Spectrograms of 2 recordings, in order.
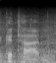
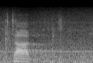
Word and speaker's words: Katahdin: I have Barry Dana, the Katahdin.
